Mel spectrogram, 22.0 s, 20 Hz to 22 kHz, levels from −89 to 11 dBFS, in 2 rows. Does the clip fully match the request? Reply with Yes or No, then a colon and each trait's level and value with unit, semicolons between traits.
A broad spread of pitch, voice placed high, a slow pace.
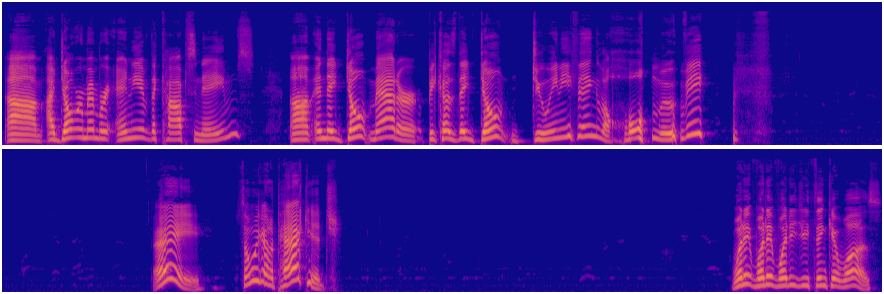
No: average, 4.1 semitones; high, 215 Hz; slow, 100 wpm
